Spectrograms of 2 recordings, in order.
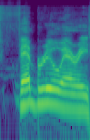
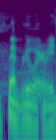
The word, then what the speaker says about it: February: It is February 6th. I always pronounce the R in February.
